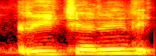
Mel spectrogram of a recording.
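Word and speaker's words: creature: উচ্চারণ হল এরকম শেয়ার রাইট টিচার এরকম একটা উচ্চারণ আপনি করেছেন সো ক্রিচারের এই ইয়েটাও হচ্ছে এই সাউন্ড আসবে এটার উচ্চারণ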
